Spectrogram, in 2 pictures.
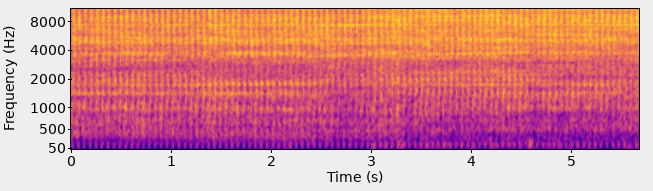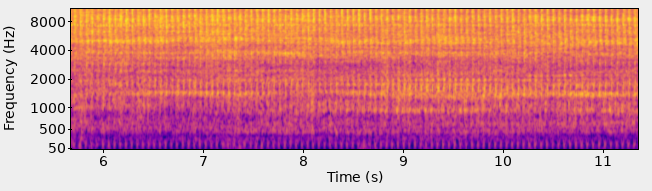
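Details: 1986 Honda Z50J Monkey single-cylinder after rebuild, with the exhaust and carburetor repaired. Quick, steady chatter at a fast idle with no stumbling; the bike now runs good.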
